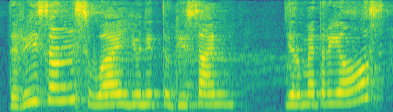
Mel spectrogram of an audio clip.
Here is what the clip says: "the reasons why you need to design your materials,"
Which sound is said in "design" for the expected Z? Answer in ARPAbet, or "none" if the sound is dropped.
S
